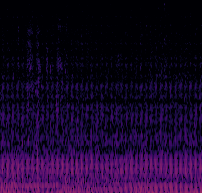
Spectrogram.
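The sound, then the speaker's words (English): The engines of a slim propeller plane, the Windmaster, drone steadily on its final approach, a constant low harmonic hum wrapped in broad rushing noise, holding an even level throughout without any voices. “The motor grinder has started its engines for the final approach.”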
